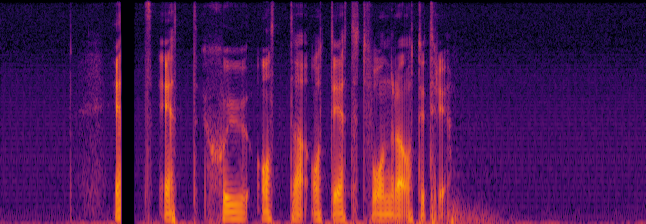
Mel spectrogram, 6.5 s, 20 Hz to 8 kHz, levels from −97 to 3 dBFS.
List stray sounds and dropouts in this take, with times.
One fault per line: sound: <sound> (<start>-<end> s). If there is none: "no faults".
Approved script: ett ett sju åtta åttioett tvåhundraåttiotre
sound: dropout (1.2-1.3 s)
